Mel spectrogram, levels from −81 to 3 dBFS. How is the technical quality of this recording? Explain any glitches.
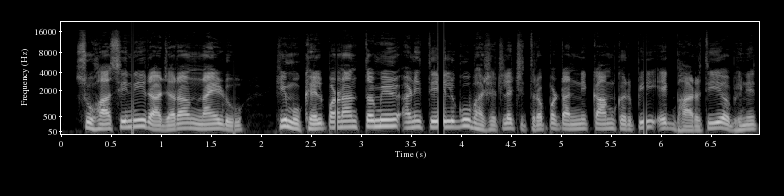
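The recording has a recurring fault: a gap between stream segments, six times. Brief silences fall at 0.70 s, 1.72 s, 2.74–2.76 s, 3.76–3.83 s, 4.83 s and 5.82–5.85 s, roughly once per second, matching 1-second segments. Each segment's timestamps leave a small hole that the player fills with silence, 14 to 60 ms long. The speech cuts out abruptly. Nothing is lost. On a waveform each hole is a flat, hard-edged break, and on a spectrogram it is a thin vertical blank strip.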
